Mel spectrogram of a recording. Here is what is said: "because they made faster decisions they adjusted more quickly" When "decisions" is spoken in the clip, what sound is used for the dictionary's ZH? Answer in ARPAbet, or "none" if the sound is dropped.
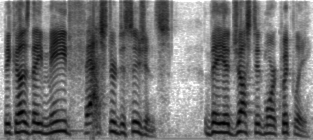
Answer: ZH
